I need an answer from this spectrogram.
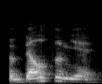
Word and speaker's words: Berthomieux: with this technically like my name is pronounced belam it's very French I've been listening people butcher my name literally since day one Bel belam M yeah all right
